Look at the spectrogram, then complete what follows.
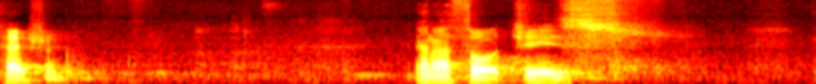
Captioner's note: laughs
